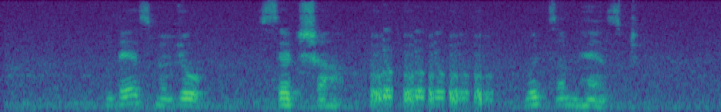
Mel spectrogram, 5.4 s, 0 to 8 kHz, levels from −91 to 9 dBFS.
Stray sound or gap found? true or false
true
